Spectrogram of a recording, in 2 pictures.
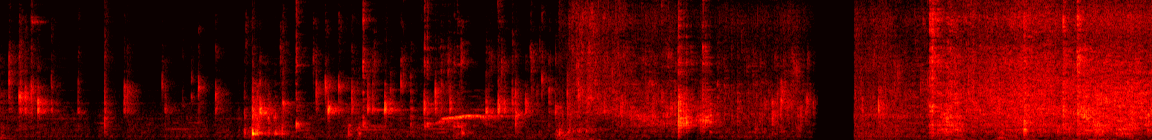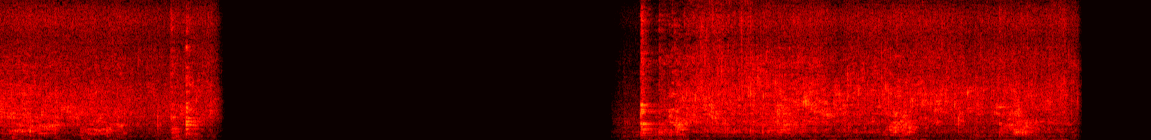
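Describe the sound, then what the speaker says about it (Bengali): Cut potatoes fry in mustard oil in a wok, giving two long stretches of steady, loud hissing sizzle separated by a silent gap, with quieter clinks and kitchen handling before the frying starts. "আলুগুলো আগে ভাজা করে তুলে নেব"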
